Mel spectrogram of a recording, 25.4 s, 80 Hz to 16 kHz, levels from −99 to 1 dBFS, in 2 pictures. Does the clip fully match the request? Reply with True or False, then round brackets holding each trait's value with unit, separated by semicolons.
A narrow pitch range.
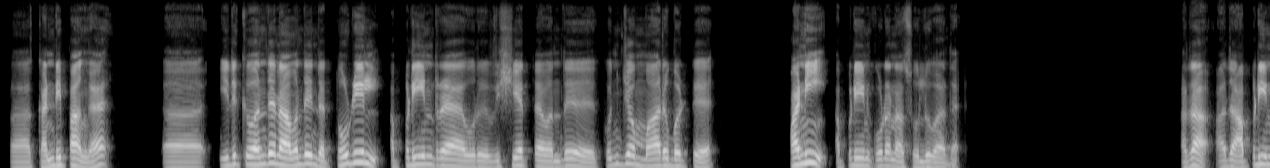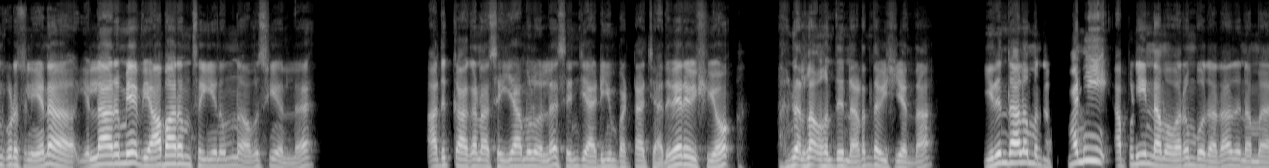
False (4.5 semitones)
